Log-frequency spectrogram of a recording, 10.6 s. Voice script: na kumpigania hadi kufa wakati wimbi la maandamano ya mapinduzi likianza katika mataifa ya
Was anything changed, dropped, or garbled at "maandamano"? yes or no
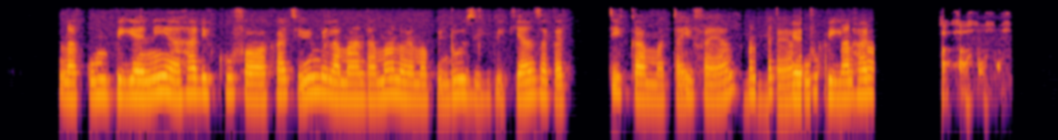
no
